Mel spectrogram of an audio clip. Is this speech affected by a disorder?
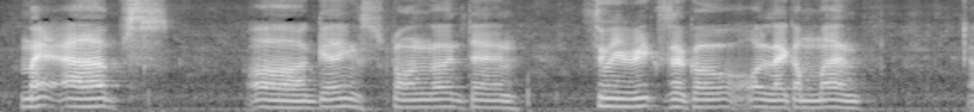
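Yes: cerebral palsy.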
